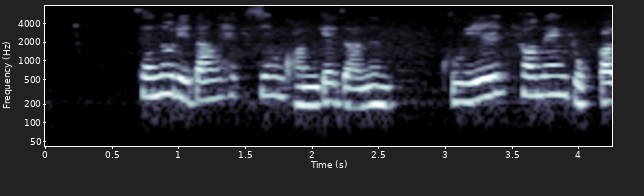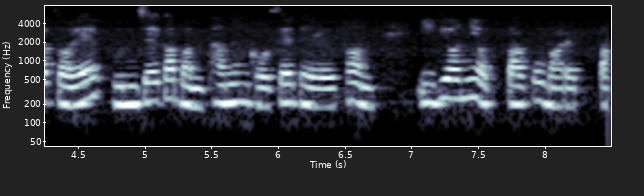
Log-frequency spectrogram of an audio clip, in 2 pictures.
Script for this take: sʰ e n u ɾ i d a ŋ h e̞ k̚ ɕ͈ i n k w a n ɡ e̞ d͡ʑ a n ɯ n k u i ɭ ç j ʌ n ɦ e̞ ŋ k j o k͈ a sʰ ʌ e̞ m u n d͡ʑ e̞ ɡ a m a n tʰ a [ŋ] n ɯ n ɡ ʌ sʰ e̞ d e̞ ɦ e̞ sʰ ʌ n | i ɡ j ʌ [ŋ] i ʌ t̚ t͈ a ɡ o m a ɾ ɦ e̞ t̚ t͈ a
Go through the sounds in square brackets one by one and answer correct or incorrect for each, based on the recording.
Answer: incorrect: none, incorrect: ɲ

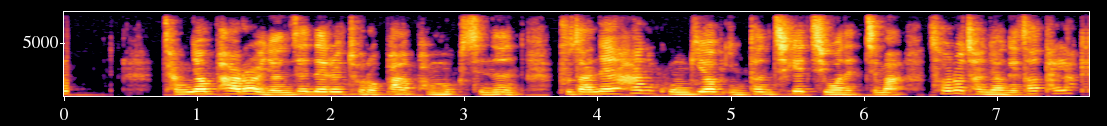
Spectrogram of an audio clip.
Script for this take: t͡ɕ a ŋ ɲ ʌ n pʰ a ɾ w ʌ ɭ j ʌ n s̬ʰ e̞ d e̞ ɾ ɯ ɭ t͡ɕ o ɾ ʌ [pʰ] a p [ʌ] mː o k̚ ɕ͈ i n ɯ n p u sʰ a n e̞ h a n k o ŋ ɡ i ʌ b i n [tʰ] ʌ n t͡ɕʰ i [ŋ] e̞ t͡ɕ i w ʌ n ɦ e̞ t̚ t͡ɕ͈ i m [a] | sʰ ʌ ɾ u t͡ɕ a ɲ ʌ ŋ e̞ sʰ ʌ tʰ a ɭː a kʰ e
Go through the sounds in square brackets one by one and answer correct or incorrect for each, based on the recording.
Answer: correct, incorrect: a, correct, incorrect: ɡ, correct

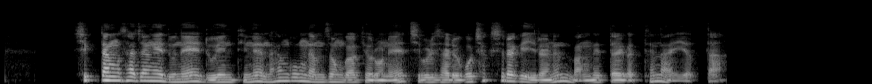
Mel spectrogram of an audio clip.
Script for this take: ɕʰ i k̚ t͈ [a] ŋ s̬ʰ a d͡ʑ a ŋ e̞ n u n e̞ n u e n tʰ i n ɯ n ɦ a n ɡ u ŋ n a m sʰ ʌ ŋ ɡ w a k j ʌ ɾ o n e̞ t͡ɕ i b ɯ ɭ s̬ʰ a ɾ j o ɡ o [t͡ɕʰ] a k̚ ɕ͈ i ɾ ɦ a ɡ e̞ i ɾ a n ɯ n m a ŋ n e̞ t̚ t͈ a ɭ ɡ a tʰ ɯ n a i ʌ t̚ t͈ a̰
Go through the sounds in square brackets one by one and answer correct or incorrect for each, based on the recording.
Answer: correct, correct

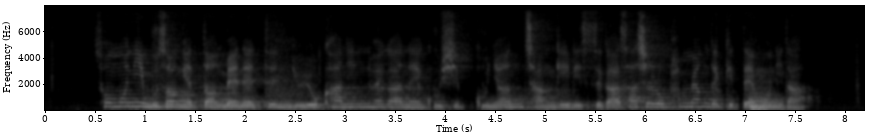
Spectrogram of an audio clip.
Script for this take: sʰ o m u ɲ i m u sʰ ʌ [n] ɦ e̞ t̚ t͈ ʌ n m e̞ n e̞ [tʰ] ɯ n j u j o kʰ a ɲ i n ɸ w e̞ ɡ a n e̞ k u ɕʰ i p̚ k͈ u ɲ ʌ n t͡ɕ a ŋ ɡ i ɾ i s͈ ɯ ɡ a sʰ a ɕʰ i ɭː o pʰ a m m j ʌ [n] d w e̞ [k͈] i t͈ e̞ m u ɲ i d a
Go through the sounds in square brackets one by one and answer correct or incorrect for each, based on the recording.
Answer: incorrect: ŋ, correct, incorrect: ŋ, correct

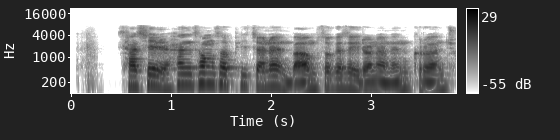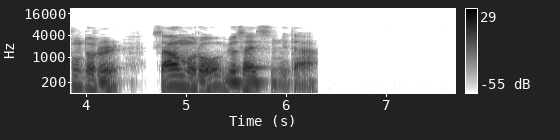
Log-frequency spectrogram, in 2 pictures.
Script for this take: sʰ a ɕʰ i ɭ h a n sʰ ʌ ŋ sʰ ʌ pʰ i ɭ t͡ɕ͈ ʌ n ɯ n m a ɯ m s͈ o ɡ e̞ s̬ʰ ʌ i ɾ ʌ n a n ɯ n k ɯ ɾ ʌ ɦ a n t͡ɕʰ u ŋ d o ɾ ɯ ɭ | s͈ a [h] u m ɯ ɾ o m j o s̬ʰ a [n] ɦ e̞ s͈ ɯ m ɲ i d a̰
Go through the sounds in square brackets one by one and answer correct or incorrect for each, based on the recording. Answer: incorrect: none, incorrect: none

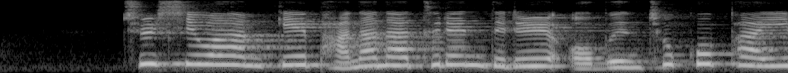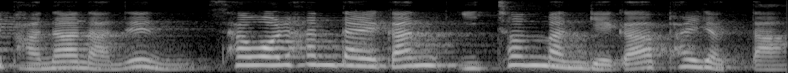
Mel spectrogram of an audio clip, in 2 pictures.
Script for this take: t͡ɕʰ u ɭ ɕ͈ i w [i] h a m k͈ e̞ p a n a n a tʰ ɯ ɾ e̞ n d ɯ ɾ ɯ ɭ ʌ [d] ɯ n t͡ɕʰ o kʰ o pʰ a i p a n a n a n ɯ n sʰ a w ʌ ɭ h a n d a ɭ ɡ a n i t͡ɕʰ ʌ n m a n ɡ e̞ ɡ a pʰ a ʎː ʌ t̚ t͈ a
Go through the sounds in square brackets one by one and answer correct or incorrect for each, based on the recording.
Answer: incorrect: a, incorrect: b

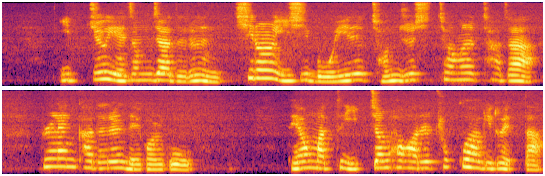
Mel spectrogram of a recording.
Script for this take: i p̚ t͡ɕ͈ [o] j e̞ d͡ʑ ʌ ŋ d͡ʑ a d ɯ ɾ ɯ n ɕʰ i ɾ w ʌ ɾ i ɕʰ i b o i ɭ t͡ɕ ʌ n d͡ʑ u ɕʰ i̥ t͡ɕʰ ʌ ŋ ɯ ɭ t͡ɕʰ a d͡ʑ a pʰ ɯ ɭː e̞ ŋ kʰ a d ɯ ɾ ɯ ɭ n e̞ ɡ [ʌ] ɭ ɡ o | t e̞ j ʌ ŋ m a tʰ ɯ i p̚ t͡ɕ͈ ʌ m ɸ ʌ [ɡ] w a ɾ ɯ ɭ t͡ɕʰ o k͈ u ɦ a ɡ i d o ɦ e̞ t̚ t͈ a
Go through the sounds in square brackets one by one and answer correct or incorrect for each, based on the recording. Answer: incorrect: u, correct, correct

